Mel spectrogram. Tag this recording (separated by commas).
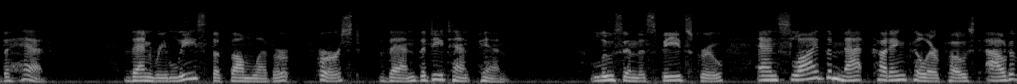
Speech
